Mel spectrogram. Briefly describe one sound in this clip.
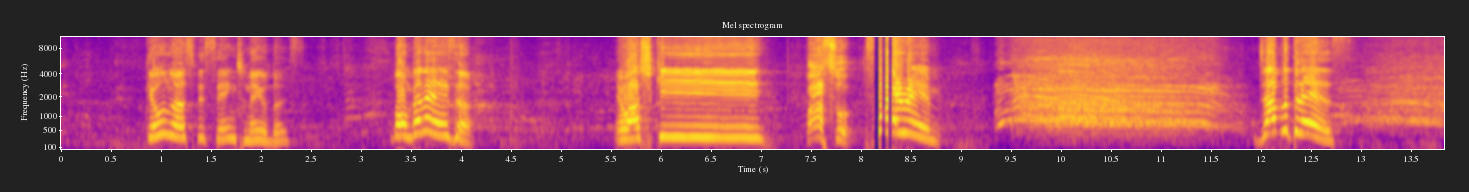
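A young woman shouts excitedly into a microphone over loudspeakers.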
